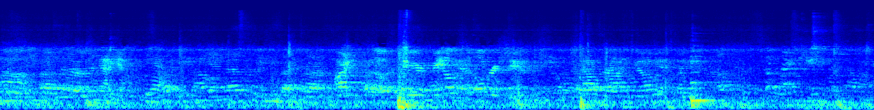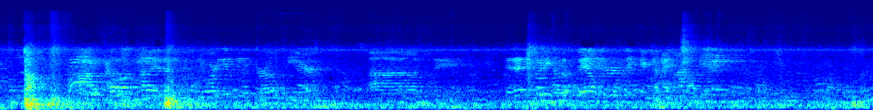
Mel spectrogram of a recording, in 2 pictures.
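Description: Women and girls chatter nearby in a large echoing hall.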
